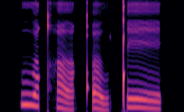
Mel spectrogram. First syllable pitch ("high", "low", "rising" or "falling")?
falling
